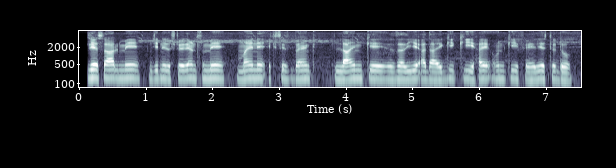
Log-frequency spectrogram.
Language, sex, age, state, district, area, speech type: Urdu, male, 45-60, Uttar Pradesh, Aligarh, rural, read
